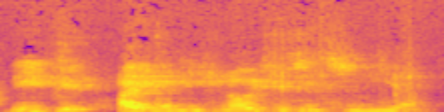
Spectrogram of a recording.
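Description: A man's voice: mid-range voice, moderate pace. A man preaching a sermon as pastor, telling stories and speaking straight to his congregation. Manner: animated storytelling preacher, addressing the congregation directly. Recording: roomy, distant, dull old recording.

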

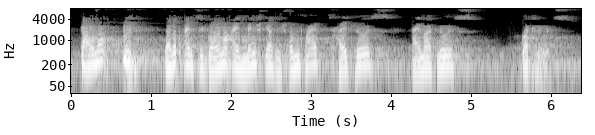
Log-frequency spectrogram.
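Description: Folksy preacher guy telling a bible story, high voice, tinny phone-like sound. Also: a little hiss or hum. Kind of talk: sermon retelling a Bible story. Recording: echoey hall over a tinny line.

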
